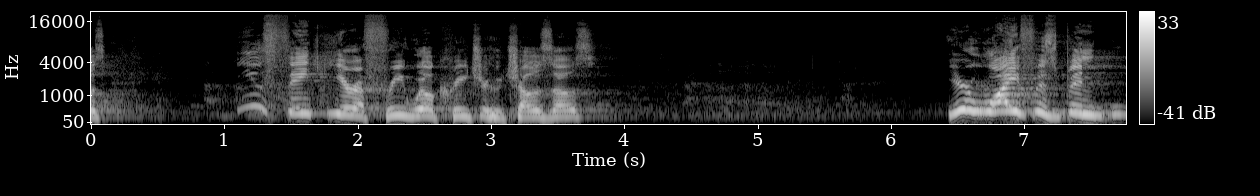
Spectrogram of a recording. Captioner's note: audience laughing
